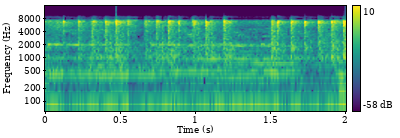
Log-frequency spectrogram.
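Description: Rapid, even clicking, about ten clicks a second, growing louder again near the end, over faint steady tones.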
